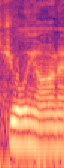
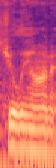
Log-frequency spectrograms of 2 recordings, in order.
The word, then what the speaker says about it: Juliana: And my name is Juliana, and he would call me Juliana. So he would pronounce it the American way just to be annoying. And I'm just like, my name is Juliana, it's not Juliana.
